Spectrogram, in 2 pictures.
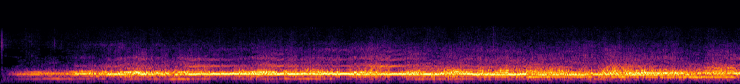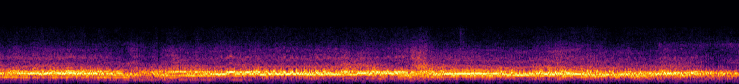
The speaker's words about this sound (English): From a point in southern England, immediately after this menace developed, mutual listeners heard the actual sound of a robot bomb in flight. Listen. Notice how the engine cuts off just before it explodes.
